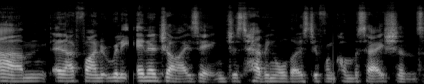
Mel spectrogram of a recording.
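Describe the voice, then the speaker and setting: With an Australian accent, a woman speaks at a fairly quick pace in a very deep, low voice. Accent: Australian, recently strengthened. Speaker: communications consultant. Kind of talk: interview. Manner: halting with repetitions.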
